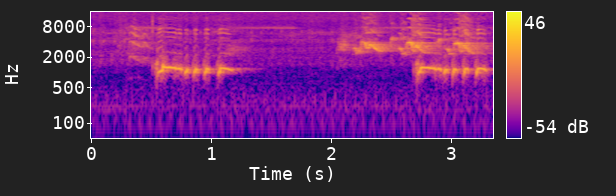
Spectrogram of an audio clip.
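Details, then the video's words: A local zebra dove's cooing song, used to lure other zebra doves. It gives two phrases of crisp, rapidly repeated coo notes, opening with a louder accented note. A burst of higher twittering from another bird comes just before the second phrase. "Suara Merdu burung Perkutut LOKAL Sangat COCOK Buat PEMIKAT Semua jenis Perkutut"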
